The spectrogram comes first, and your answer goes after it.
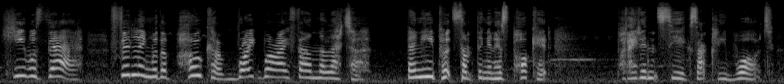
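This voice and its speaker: A woman playing an anxious, earnest young orphan girl in an animated horror adventure game. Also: high-pitched, moderate pace, slight background noise. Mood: insistent, worried.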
